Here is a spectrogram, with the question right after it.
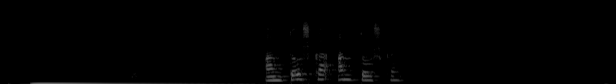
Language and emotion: Russian, neutral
